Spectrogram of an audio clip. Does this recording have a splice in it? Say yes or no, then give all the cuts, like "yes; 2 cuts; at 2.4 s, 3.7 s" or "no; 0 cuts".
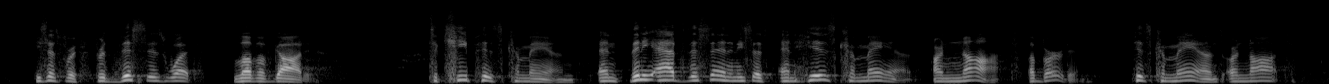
yes; 6 cuts; at 2.0 s, 6.2 s, 7.7 s, 9.2 s, 10.2 s, 11.0 s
